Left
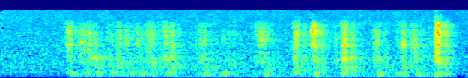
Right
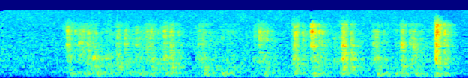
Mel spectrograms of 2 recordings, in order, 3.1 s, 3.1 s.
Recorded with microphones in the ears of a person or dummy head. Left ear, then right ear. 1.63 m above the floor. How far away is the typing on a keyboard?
About 9 m.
